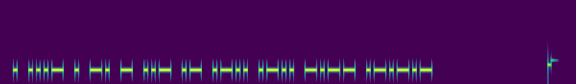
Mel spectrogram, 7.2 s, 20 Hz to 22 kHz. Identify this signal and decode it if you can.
Morse code, heard as a keyed tone, about 25 wpm, 700 Hz. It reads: EVENTUALLY.
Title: Sentences from Top 1000 Words - Review Part 6 - 25wpm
